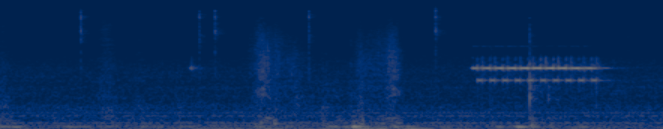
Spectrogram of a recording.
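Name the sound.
telephone ringing in video game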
